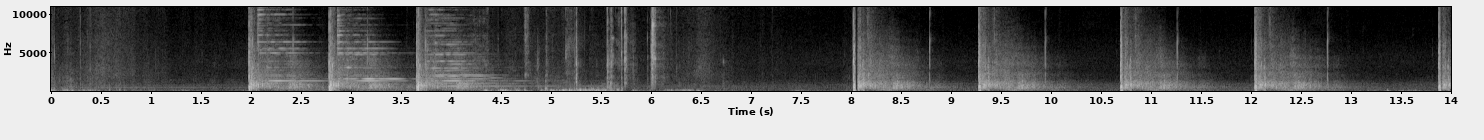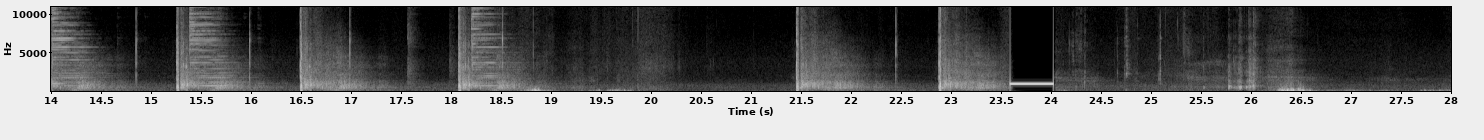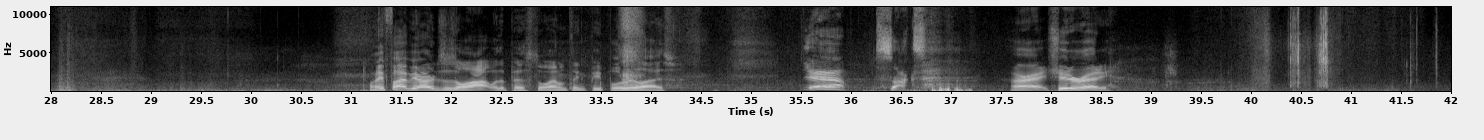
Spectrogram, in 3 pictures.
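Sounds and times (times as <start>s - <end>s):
pistol shots: 2.0s - 4.8s, 8.0s - 13.0s, 13.9s - 17.4s, 18.1s - 18.8s, 21.4s - 22.3s, 22.9s - 23.6s
steel plates ringing: 2.0s - 5.0s, 14.0s - 14.6s, 15.4s - 16.0s, 18.2s - 18.7s.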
